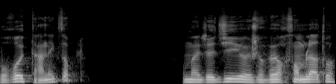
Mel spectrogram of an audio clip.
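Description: On a very clean recording with a silent background, a man of medium pitch speaks at a moderate pace in a dark, mellow tone. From France, Créteil (Paris suburbs). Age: 20s. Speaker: former pro swimmer and swim coach. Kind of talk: casual chat. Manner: direct.

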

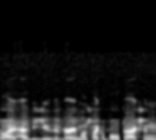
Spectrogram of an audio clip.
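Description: A man with an American accent has a very deep, low pitch. His voice sounds dry and close, with no echo. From Montana. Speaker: hunter and diesel shop owner. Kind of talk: casual chat. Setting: in a parked truck.

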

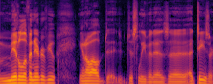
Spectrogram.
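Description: A man speaks at a very fast pace with ordinary pitch variation. The sound is dry and close with no echo, in a very clean recording with a silent background. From Nova Scotia, Canada. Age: 50s. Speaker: radio talk show host. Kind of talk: casual interview chat. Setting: studio.

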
